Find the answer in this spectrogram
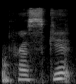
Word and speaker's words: Prescott: Pronounced Prescott Valley.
